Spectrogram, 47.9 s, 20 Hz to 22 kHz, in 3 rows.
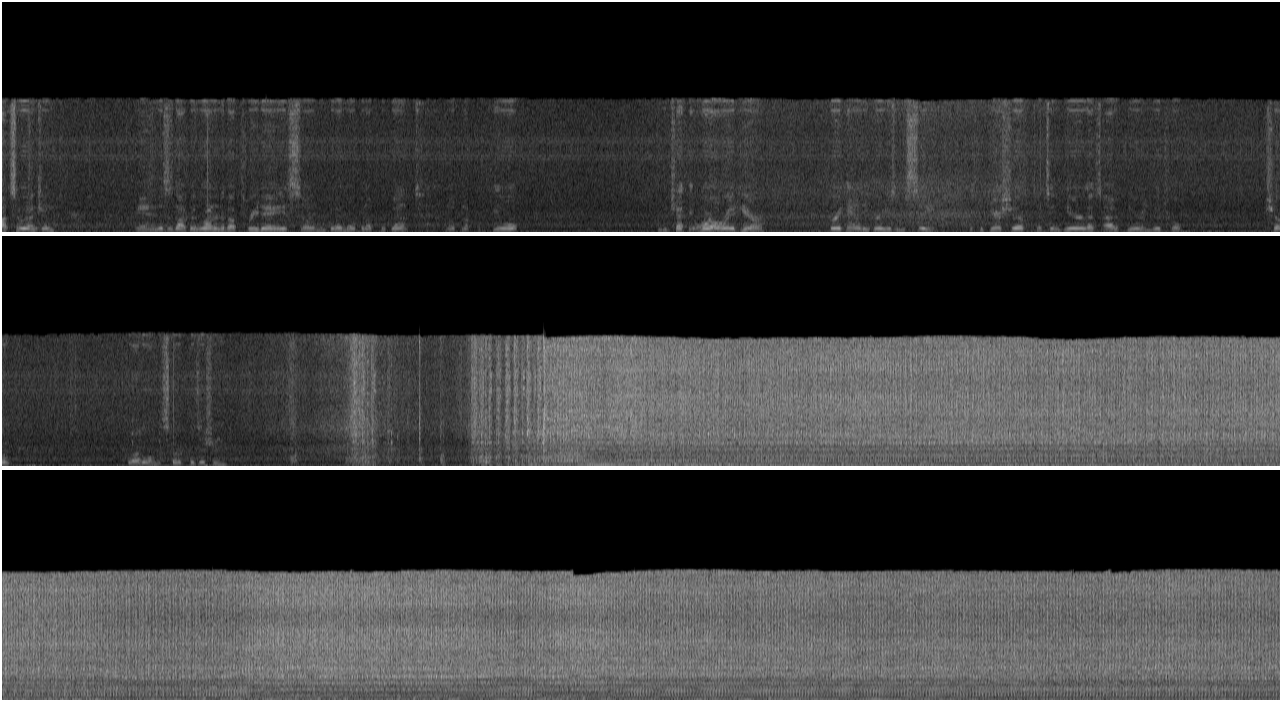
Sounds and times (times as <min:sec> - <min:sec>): Medium engine (mid frequency): 0:19.3 - 0:47.9
Idling: 0:21.8 - 0:47.9.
